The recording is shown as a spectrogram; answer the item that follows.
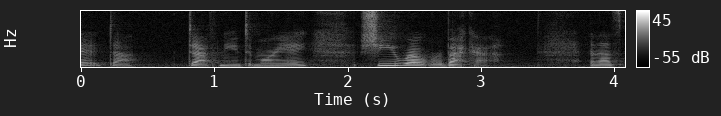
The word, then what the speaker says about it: Daphne du Maurier: It's Jamaica Inn, and it's by Daphne du Maurier, I think, actually, is how you say it. Daphne du Maurier.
